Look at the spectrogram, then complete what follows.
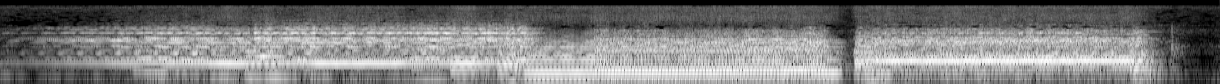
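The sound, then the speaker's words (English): A car engine drones steadily and loudly as a car is driven out of a garage on a rainy night, its pitch stepping up a couple of times as though shifting, then cutting off abruptly at the end. No one speaks. “I'll get my car out of the garage and take them out to camp right now and turn them over to Major Wayne.”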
